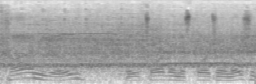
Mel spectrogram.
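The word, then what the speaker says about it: Kanuck: K-A-N-U-C-K, pronounced Conyu.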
